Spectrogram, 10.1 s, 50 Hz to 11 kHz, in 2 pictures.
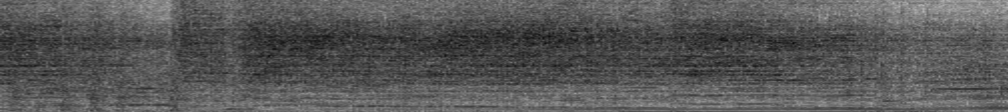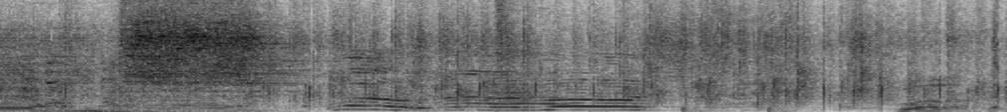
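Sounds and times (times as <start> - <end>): rock band final chord: 0.0 - 6.6.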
